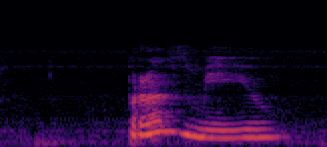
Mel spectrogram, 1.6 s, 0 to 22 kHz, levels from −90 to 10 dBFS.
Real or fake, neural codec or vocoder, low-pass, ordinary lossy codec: fake; vocoder, 44.1 kHz, 128 mel bands every 256 samples, BigVGAN v2; 7.2 kHz; MP3, 64 kbps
